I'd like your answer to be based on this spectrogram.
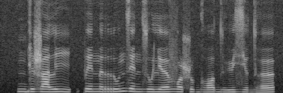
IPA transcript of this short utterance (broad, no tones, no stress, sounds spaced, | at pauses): ŋ ɡ i ʐ a l i | p e n ə r u n z e n z u lʲ œ v ɔ ʂ u ɡʱ ɔ dʱ y zʲ o dʱ œ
